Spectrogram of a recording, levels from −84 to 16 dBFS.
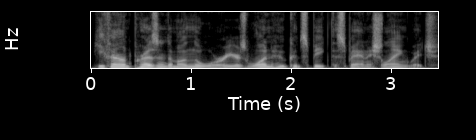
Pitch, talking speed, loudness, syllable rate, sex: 105 Hz, 225 wpm, -18 LUFS, 5.9 syllables/s, male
